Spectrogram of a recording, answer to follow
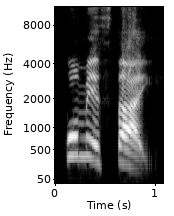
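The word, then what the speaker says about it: come stai: মনে রাখবেন, কোম স্তেই হবে না, কোমে স্তাই হবে।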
